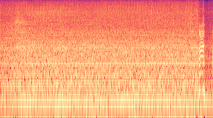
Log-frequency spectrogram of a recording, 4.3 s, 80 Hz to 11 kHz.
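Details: Salvage RV generator with DTX P55 extended-performance carburetor, just started: steady, even engine drone for about four seconds, then the note breaks up and drops away as the set quits; stalling after start, cause unknown.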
